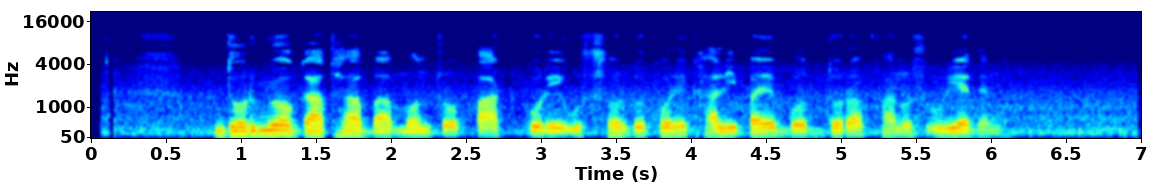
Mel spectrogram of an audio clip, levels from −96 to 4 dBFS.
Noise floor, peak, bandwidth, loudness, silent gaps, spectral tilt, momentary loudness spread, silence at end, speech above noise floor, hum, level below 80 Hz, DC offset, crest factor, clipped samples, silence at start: -56 dBFS; -10 dBFS; 10.5 kHz; -28 LUFS; none; -9 dB/octave; 10 LU; 0.95 s; 29 dB; none; -78 dBFS; under 0.1%; 18 dB; under 0.1%; 0.85 s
